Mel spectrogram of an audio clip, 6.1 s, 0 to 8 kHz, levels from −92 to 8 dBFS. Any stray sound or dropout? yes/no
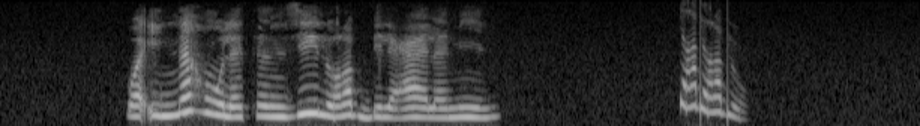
yes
